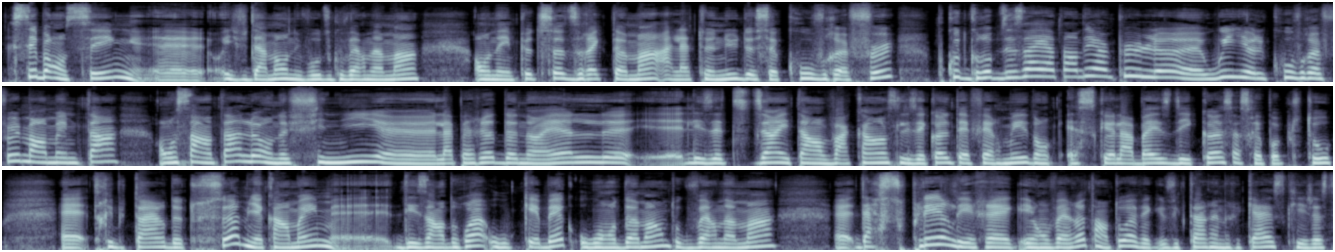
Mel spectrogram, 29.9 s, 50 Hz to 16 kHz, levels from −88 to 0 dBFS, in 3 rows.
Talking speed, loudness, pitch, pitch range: 210 wpm, -15 LUFS, 210 Hz, 190-235 Hz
